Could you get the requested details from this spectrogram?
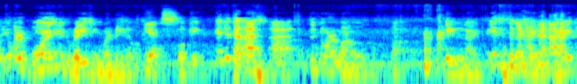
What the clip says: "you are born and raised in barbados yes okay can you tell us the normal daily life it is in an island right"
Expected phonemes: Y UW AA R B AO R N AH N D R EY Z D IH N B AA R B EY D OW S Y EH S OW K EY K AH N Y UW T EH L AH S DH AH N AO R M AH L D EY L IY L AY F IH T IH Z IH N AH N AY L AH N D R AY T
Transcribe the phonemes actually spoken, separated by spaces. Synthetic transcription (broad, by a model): Y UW AA R B AO R N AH N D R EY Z IH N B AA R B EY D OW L Y EH S OW K EY K AH N Y UW T EH L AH S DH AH N AO R M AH L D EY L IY L AY F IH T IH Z IH N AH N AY AH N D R AY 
